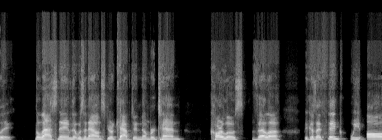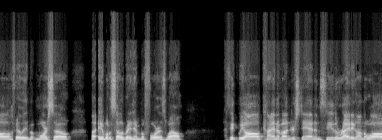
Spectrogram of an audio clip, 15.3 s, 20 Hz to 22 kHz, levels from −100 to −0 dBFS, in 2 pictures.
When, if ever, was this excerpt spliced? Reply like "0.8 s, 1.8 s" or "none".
7.9 s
